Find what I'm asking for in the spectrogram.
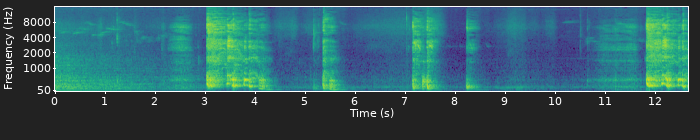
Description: I've caught a Spring upper respiratory infection with has given me a sore throat for several days and is now developing into a head cold and a sharp staccato barking cough.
